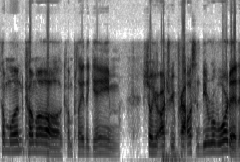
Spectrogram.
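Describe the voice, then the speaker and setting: Using a put-on character voice, a man speaks at a fairly high pitch. He keeps a moderate pace. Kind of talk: theatrical. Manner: inviting, carnival-barker-like.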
